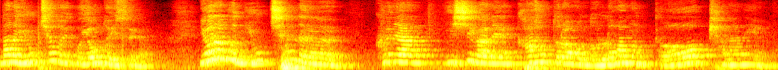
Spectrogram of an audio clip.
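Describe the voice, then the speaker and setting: Animated tone and lively intonation at a moderate pace, with audible room echo. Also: man. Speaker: pastor. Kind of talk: sermon. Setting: church. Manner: animated, repetitive call-and-response.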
